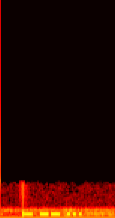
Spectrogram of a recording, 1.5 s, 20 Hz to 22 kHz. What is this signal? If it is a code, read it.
Morse code, heard as a keyed tone, about 33 wpm, 500 Hz. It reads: TMS
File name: NAQPCW-8-2009 / W1UJ NAQP CW 09 1800Z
